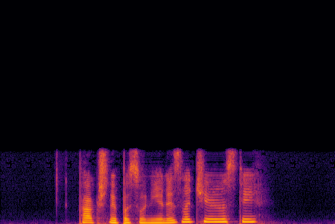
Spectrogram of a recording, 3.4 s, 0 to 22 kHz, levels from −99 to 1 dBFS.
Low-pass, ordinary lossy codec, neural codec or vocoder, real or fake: 7.2 kHz; none; codec, 16 kHz, 1.1 kbps, Voila-Tokenizer; fake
